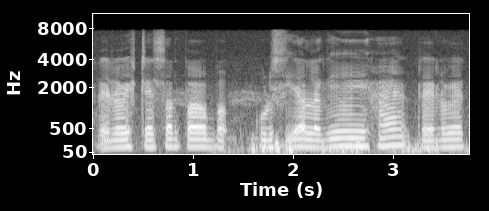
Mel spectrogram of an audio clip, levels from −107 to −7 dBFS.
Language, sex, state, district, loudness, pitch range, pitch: Hindi, male, Bihar, Kaimur, -15 LUFS, 125-145 Hz, 135 Hz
